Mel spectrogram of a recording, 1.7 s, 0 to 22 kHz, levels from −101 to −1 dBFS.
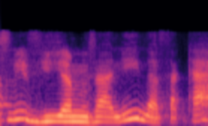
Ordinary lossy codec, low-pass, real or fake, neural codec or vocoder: none; none; fake; codec, 16 kHz, 0.5 kbps, X-Codec, HuBERT features, trained on balanced general audio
